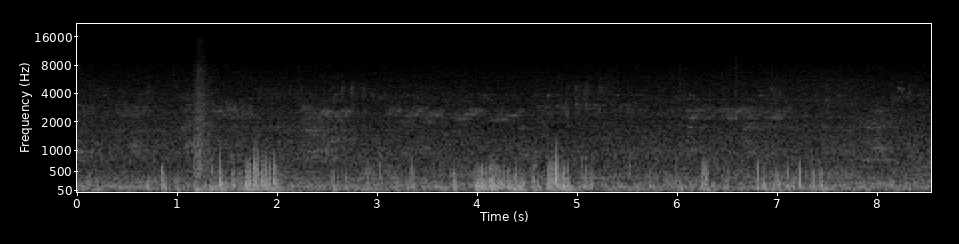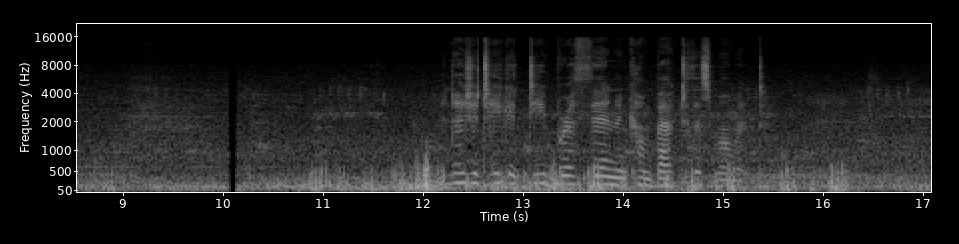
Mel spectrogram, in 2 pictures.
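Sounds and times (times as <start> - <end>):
wind gusting on microphone: 0.0 - 17.0.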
